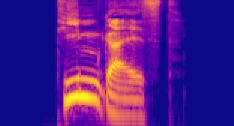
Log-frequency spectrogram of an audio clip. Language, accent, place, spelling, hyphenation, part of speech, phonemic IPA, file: German, Germany, Berlin, Teamgeist, Team‧geist, noun, /tiːmɡaɪ̯st/, De-Teamgeist.ogg
- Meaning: team spirit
